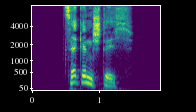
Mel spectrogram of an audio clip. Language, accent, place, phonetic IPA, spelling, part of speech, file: German, Germany, Berlin, [ˈt͡sɛkn̩ˌʃtɪç], Zeckenstich, noun, De-Zeckenstich.ogg
- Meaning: tick bite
